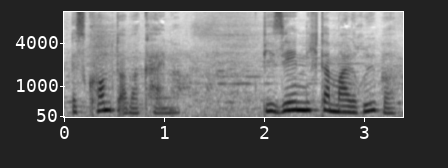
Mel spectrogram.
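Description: A woman's voice: medium pitch, expressive, normal speed, dark tone. A woman narrating a literary first-person radio feature, with music playing behind her. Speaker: narrator and host playing a wish-granting fairy.

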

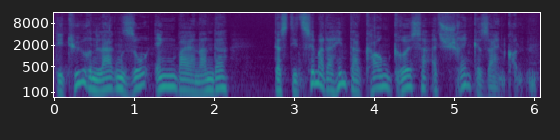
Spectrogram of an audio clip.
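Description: An actor playing a male detective's companion, narrating a radio play in measured, atmospheric literary style. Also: medium pitch, sing-song, darkish tone, slightly rough. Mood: grave, atmospheric.

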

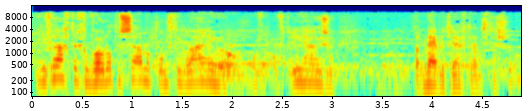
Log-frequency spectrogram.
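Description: A man plays an earnest, touchy young student in a radio play. His voice sits fairly high and he presses his points with feeling, with music and crowd murmur behind him. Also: fast, close to an everyday voice. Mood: earnest, pleading. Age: young adult. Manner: insistent, emotional. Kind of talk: Dutch radio drama acting.

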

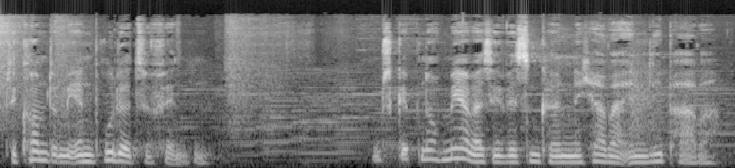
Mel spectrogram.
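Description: Mellow, cool, worldly woman in radio drama. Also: low voice, brisk, soft background music. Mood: knowing, matter-of-fact. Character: worldly, shrewd German woman, postwar underground agent. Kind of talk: radio crime drama acting.

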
